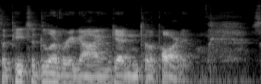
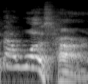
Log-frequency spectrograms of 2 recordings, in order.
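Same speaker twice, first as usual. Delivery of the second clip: surprised realization; 4 dB louder than usual. Retold or imitated. Realizing it's the same actress.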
